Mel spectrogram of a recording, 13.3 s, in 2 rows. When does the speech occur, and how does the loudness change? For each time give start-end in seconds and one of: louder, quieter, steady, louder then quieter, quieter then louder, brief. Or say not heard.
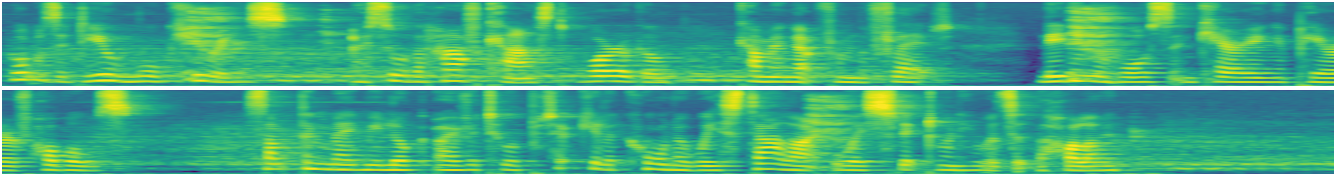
0.1-12.4 steady.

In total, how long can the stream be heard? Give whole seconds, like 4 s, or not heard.
not heard.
